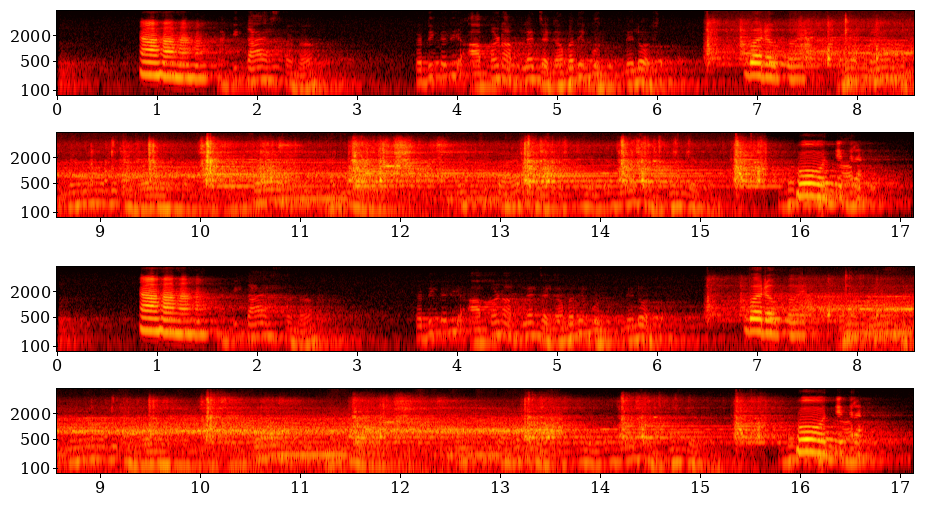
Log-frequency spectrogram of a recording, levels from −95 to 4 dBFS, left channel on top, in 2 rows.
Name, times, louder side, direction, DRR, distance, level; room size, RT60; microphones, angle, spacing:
voice 1, 0.8-1.5 6.9-7.5 16.0-16.6, right 1 dB, 10° right, 11 dB, 0.7 m, -33 dB
voice 2, 1.6-2.6 3.6-6.0 7.8-12.0 12.5-15.2 15.8-16.6, left 2 dB, 75° left, 3 dB, 1.9 m, -46 dB
sound 1, 6.5-15.7, left 6 dB, 55° left, 1.1 m, -38 dB
sound 2, 7.1-13.6, right 6 dB, 40° right, 0.5 m, -41 dB
24.0 x 19.0 x 8.3 m, 2.3 s
head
